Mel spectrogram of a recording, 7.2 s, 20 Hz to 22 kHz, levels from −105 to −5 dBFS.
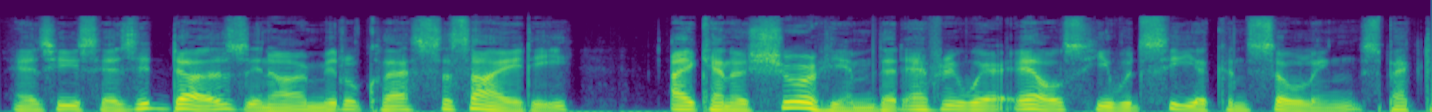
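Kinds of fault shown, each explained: No technical faults are audible.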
